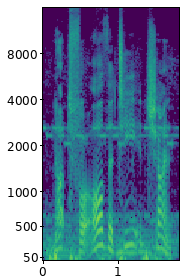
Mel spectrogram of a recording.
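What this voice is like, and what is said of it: Attempted British accent. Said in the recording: “I should be doing this with a British accent ... how do I do British accent?”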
